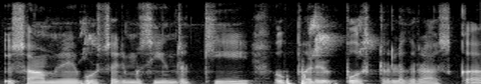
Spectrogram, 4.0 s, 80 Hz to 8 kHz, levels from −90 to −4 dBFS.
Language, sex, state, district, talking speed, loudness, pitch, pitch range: Hindi, female, Uttar Pradesh, Shamli, 165 wpm, -21 LUFS, 130 Hz, 130-135 Hz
